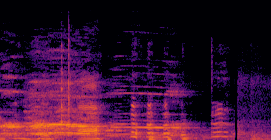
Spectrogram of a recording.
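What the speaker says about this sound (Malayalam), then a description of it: "നമ്മുടെ ക്രിസ്മസിനുള്ള കോഴി അവിടെ കിടന്ന് കൂന്ന കേട്ടോ" A chicken kept for a Christmas meal lets out one loud, close crow lasting about a second, followed by a few softer clucks and scattered short calls.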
